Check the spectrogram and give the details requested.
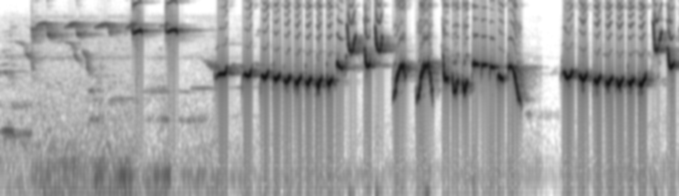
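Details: Agitated white-rumped shama singing while seeking a rival, a bout meant to provoke other shamas: soft high whistles, then loud rapid repeated notes in fast trills and falling chirp series, with a brief pause before resuming.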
